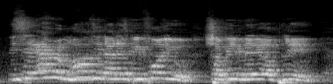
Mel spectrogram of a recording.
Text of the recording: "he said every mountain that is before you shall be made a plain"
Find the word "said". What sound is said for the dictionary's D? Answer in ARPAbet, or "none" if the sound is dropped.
none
